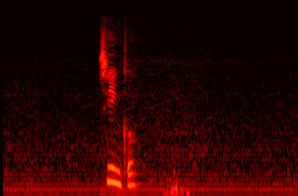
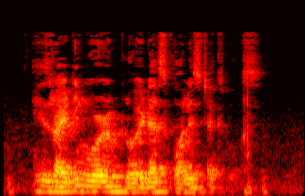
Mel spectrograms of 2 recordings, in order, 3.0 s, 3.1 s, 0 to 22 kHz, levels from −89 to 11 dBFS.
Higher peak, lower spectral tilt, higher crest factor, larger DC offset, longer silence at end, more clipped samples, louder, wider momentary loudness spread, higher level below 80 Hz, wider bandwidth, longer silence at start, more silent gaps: second, -22 dBFS vs -4 dBFS; second, -3.5 dB/octave vs -6 dB/octave; about the same, 22 dB vs 20 dB; neither; first, 1.05 s vs 0.4 s; neither; second, -38 LUFS vs -23 LUFS; first, 27 LU vs 19 LU; second, -66 dBFS vs -46 dBFS; first, 16.5 kHz vs 11.5 kHz; first, 1 s vs 0.05 s; neither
